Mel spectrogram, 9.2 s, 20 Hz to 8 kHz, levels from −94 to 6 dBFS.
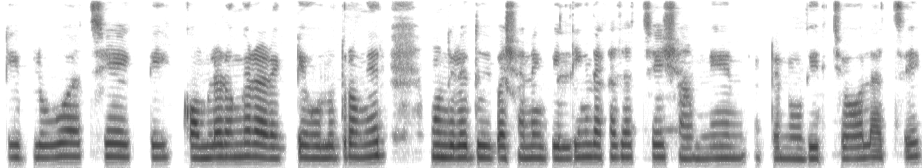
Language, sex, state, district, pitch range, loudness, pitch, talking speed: Bengali, female, West Bengal, Kolkata, 205-220 Hz, -23 LUFS, 215 Hz, 135 wpm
